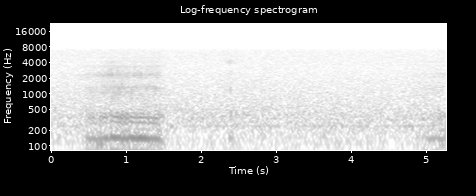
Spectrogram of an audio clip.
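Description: A Rottweiler gives one deep, rumbling snore, followed by quiet indoor hiss.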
